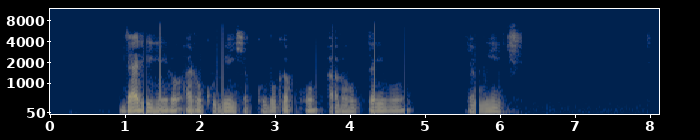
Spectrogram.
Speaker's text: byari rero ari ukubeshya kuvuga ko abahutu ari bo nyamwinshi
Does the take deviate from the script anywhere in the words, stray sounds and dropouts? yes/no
no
